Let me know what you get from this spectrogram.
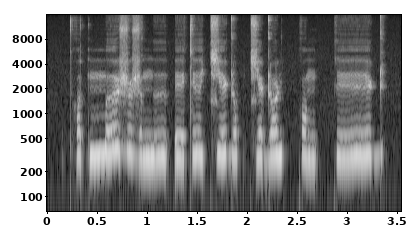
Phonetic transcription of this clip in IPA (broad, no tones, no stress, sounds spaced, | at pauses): pʰ ɔ t mː əː ʐ ə ʐ ə ŋ ɨː ʔ e t ɪː t͡ɕ ɪ ɖ ɔ p t͡ɕ ɜ ɖ ɔ ɳ kː ɔ ŋ kː ɪː ɖ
